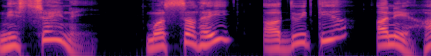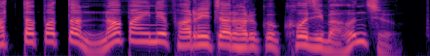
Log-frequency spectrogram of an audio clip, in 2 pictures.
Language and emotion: Nepali, happy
